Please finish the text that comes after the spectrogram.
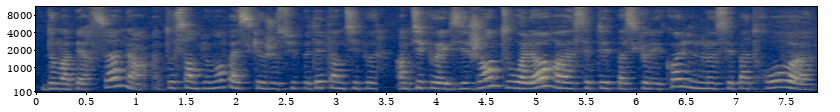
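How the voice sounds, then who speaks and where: A woman's voice: fairly high pitch, moderate pace, few pauses, warm tone, far from the mic. Hesitant woman in a roomy space. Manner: hesitant, many filler sounds; frustrated complaining. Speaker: vlogger. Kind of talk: casual monologue. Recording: roomy sound, voice from the mic.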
